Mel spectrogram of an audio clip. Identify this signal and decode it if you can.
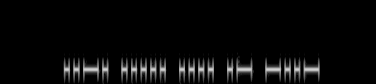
Morse code, heard as a keyed tone, about 25 wpm, 700 Hz. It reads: F5HAX
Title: DXCC-100 Call Signs - 5 Characters - 25wpm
